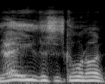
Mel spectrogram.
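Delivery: mock eager, all-excited, high-pitched voice. Retelling calling his wife with news: imitating own excited call. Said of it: "I'm all excited".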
